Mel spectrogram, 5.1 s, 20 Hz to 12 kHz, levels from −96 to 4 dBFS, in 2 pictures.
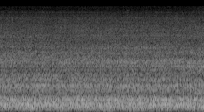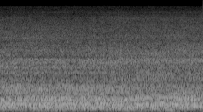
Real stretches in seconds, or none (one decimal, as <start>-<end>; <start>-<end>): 0.0-4.0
